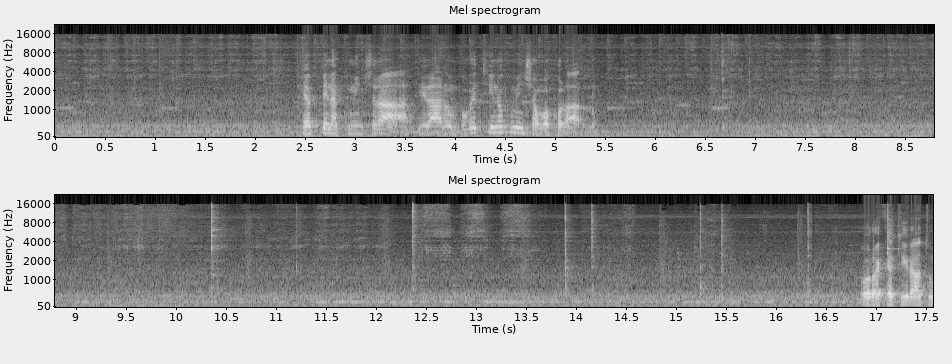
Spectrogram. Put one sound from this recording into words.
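A metal spoon stirs and clinks in a pot.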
